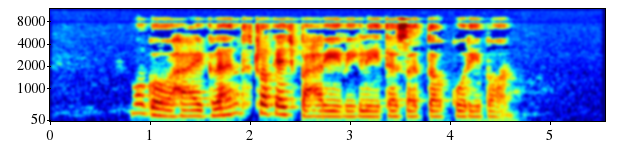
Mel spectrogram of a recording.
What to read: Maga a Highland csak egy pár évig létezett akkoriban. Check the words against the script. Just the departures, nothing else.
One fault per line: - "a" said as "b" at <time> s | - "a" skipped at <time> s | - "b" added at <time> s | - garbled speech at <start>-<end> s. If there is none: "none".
none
